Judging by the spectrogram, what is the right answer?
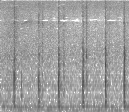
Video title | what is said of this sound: Crack Foundation repair Porch of minimal damaged surfaced material | you can tap it and there's sound hollow that's all the weak points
